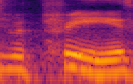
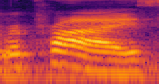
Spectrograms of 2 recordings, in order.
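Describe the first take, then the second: First: The word is said with a French pronunciation. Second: The word is said with a common English pronunciation. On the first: This is the technically correct form. "technically it is reprise because it's a French word and that's how you pronounce it" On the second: This is how most people say it. "But everyone calls it reprise"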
